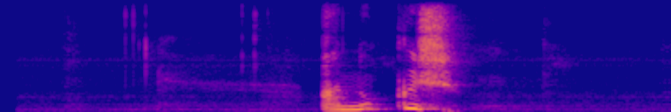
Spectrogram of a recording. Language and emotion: Russian, angry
